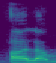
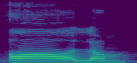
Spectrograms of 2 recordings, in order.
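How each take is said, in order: First: The first vowel is kept short. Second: The first vowel is drawn out long. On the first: The speaker calls it right. "तो खींचेंगे नहीं" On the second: The speaker calls it wrong. "हमजा को खींच दिया जाता हो"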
